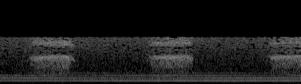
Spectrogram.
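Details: Barn owls sharing an hour-long meal in a camera-watched cavity at Audubon Starr Ranch, California; three drawn-out, hoarse rasping notes, each under half a second, spaced roughly every 1.2 seconds, with constant low mechanical hum behind.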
